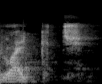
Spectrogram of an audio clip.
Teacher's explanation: Você vai falar esse final como se fosse um K e um T.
